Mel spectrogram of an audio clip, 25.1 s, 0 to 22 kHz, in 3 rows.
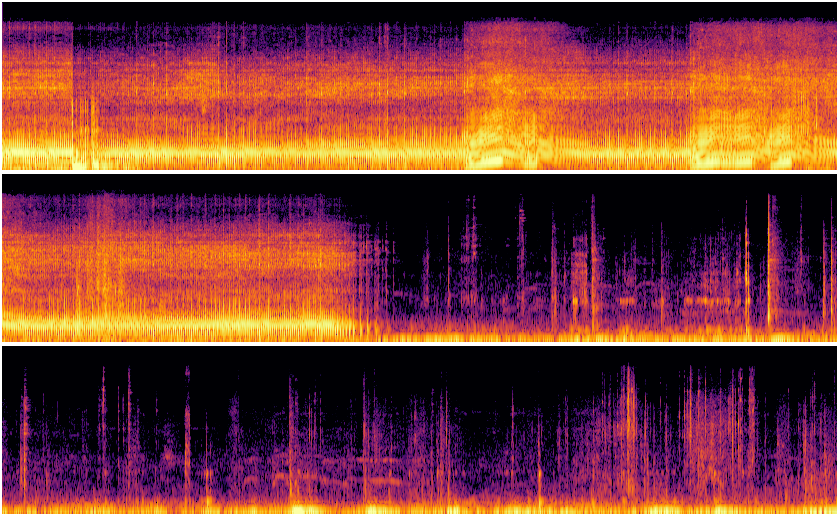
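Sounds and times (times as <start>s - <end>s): chainsaw revving: 0.0s - 12.2s.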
